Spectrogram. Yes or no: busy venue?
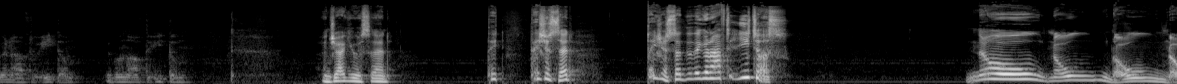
no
